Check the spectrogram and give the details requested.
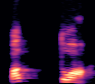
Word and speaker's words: पक्त्वा: ठीक है, पक्त्वा ऐसा उच्चारण करना है आपको।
